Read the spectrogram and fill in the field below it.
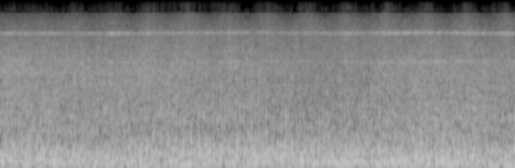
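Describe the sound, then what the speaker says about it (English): A helicopter in the shooter game Gray Zone Warfare roars continuously close by, a dense, loud rotor wash and turbine drone that stays steady throughout. "Damn, this helicopter's loud."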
